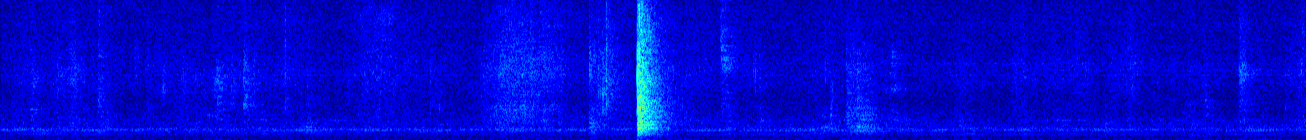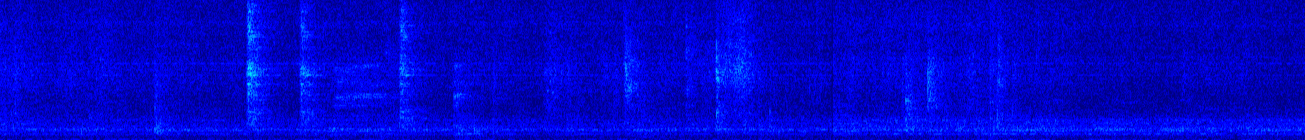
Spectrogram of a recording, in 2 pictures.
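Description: Quiet room tone with a faint steady hum, broken by one sharp click about three seconds in, a softer click about a second later, and a few faint ticks.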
